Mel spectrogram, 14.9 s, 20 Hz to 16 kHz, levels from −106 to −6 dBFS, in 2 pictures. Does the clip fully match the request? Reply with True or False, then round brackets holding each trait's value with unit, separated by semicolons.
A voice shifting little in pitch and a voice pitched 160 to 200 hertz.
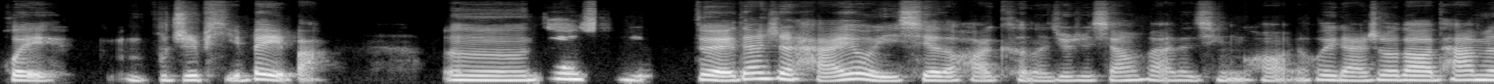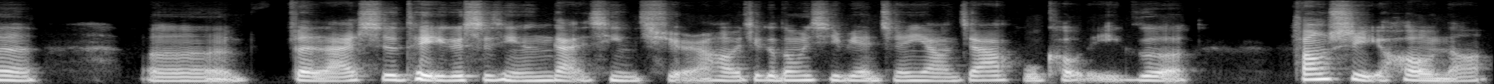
True (2.1 semitones; 195 Hz)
